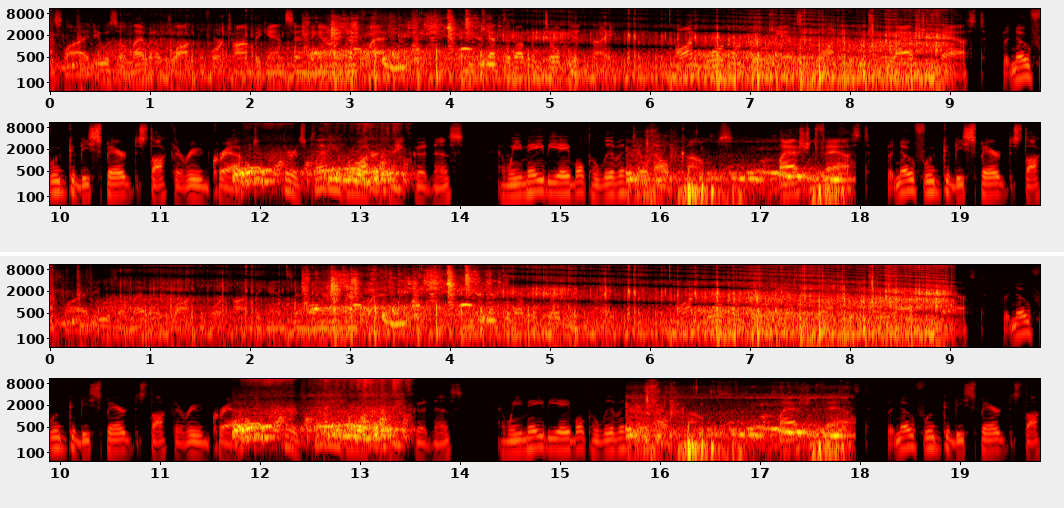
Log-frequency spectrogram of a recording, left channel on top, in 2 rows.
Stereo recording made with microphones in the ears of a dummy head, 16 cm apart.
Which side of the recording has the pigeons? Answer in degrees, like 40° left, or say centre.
40° right.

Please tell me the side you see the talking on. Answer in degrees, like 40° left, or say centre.
70° left.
